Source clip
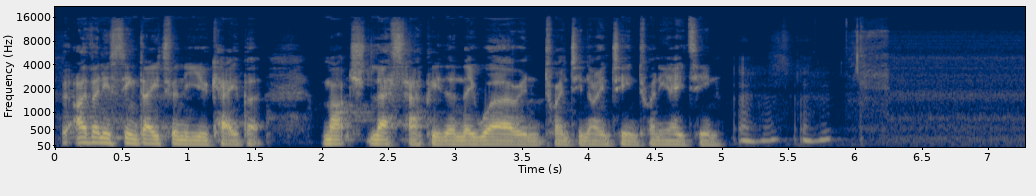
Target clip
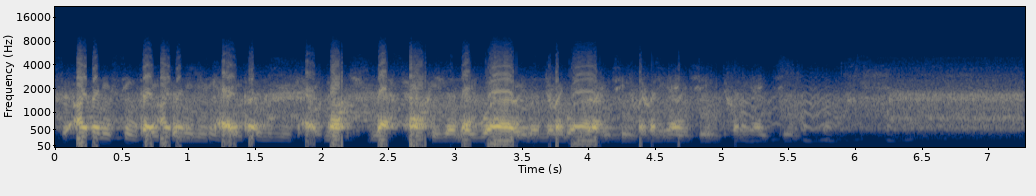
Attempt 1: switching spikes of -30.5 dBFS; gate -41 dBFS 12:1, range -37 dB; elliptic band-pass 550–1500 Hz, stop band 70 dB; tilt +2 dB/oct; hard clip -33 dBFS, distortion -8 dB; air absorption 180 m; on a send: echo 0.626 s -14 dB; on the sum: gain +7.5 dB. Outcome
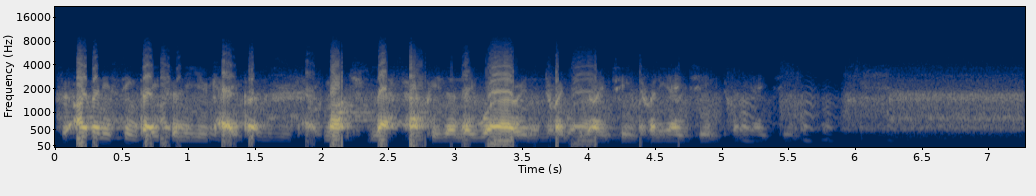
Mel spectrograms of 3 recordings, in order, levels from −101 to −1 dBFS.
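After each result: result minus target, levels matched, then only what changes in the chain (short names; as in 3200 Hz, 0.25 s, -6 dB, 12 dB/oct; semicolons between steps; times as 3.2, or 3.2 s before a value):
echo-to-direct -8.5 dB; switching spikes: distortion -6 dB
change: echo 0.626 s -5.5 dB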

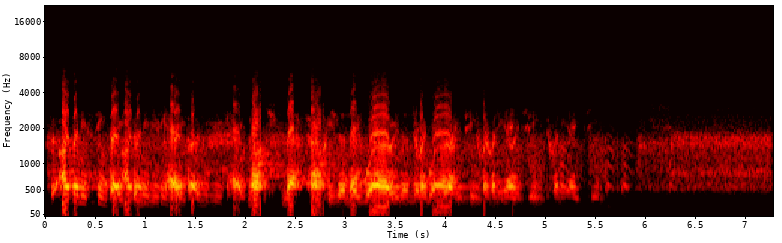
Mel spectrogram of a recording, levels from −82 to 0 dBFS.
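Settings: switching spikes: distortion -6 dB
change: switching spikes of -24 dBFS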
